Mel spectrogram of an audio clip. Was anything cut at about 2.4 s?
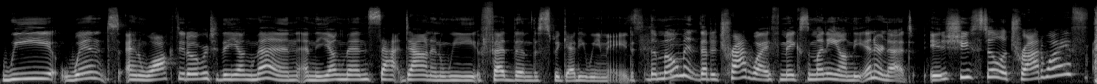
no; 1 cut; at 6.3 s

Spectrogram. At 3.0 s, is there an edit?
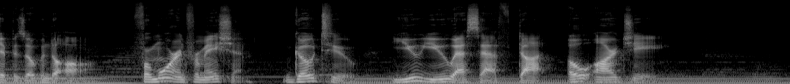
no; 1 cut; at 6.6 s

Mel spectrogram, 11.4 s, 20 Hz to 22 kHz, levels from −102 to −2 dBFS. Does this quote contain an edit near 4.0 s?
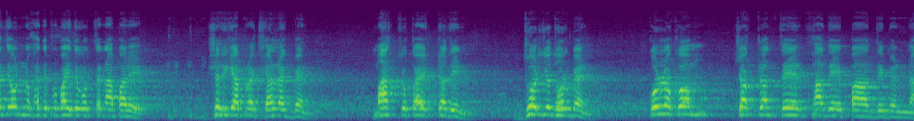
no; 0 cuts

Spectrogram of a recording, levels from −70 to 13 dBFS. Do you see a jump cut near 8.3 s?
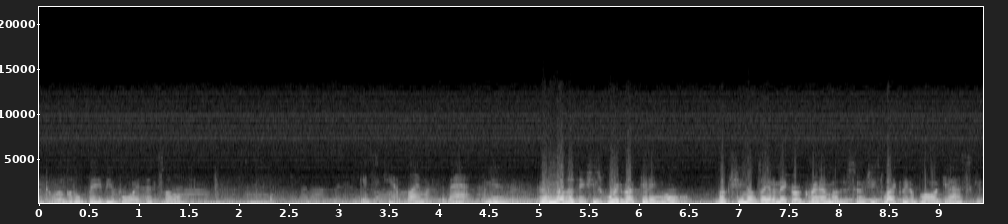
no; 1 cut; at 4.0 s

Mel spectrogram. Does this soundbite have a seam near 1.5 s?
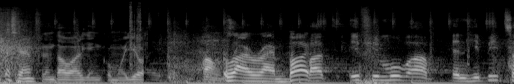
yes; 1 cut; at 1.5 s

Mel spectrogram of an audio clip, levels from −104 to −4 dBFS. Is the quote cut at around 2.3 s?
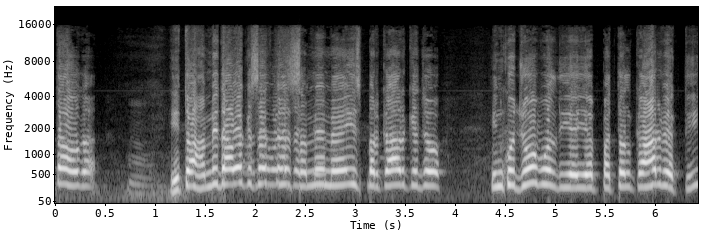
yes; 1 cut; at 2.3 s

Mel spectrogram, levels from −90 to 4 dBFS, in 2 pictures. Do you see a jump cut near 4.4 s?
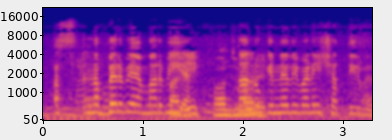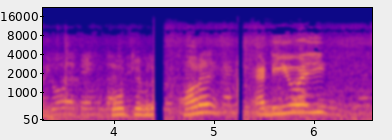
yes; 2 cuts; at 4.4 s, 5.1 s

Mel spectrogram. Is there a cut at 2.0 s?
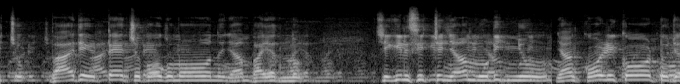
no; 1 cut; at 5.5 s

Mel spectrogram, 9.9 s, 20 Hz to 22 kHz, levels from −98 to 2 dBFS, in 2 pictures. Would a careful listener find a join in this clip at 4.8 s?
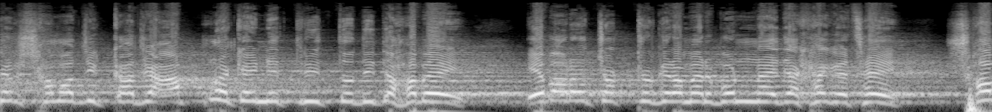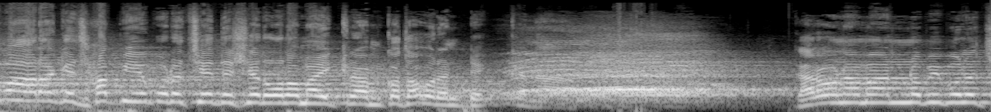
no; 1 cut; at 8.8 s

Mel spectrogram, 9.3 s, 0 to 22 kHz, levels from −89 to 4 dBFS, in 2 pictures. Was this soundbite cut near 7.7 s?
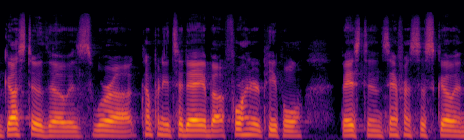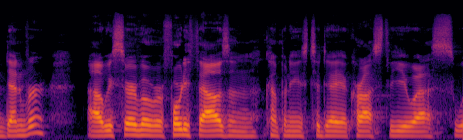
yes; 1 cut; at 7.7 s

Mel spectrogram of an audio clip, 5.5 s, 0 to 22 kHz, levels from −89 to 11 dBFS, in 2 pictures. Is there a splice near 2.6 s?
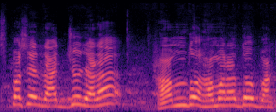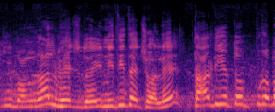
no; 1 cut; at 4.6 s

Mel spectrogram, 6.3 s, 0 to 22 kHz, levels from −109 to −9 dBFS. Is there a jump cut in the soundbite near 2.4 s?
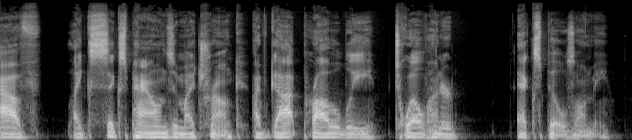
yes; 2 cuts; at 2.4 s, 3.8 s

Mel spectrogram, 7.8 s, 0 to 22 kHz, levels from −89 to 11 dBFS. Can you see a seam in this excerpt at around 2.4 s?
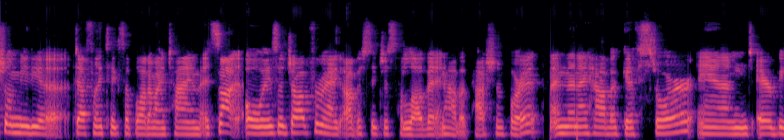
yes; 1 cut; at 2.4 s

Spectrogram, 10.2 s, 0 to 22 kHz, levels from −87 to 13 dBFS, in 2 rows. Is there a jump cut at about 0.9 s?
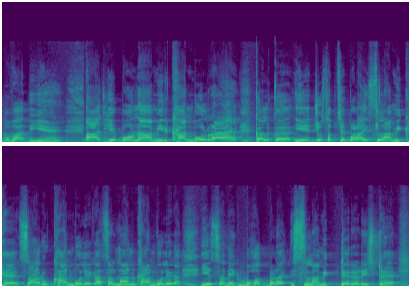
yes; 1 cut; at 0.9 s

